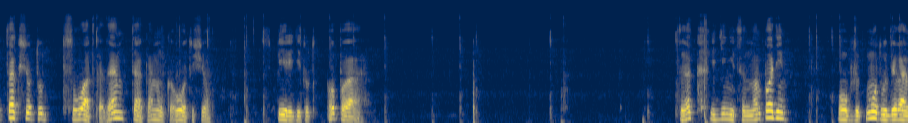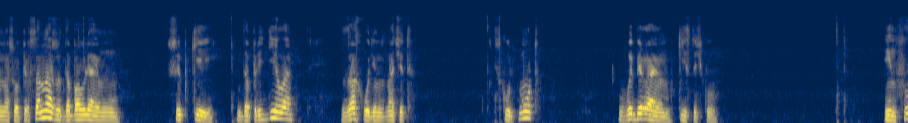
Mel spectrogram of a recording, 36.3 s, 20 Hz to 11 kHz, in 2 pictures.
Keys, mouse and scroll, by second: 0.6-2.3 middle drag, 3.8 middle click, 5.1 middle click, 6.1 click, 7.3 click, 8.9 click, 9.8-11.4 middle drag, 13.2 shift+middle click, 14.3 KP_1, 16.4 click, 17.9 click, 19.8 click, 21.8-23.1 drag, 25.4-28.6 drag, 35.1 click.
